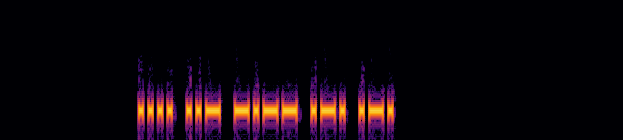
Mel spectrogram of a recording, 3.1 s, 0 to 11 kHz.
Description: Morse code, heard as a keyed tone, about 48 wpm, 690 Hz. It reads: HUYRR
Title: Code Groups - 5 Letters - 50wpm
